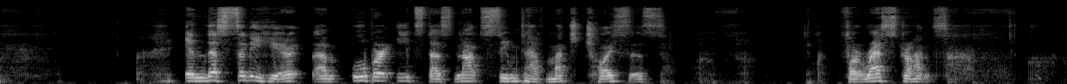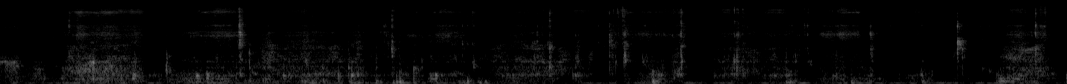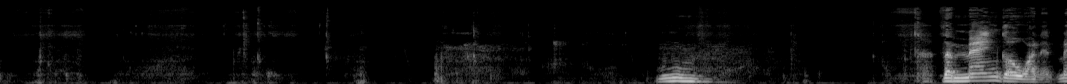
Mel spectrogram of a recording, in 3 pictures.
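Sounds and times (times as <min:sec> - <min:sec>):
person chewing: 0:00.5 - 0:01.4, 0:06.7 - 0:30.8.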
